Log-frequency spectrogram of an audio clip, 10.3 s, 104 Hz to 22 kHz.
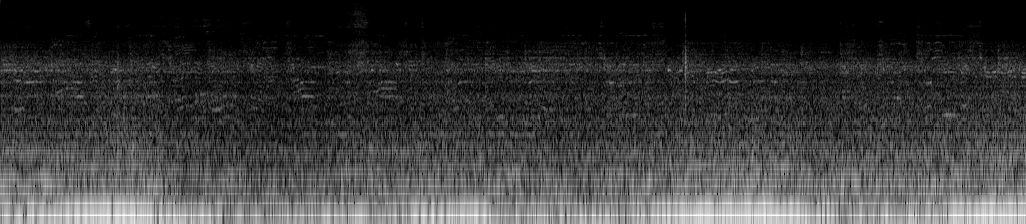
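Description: A 2013 Nissan Cube driving, a steady low engine and road rumble from inside the cabin with slight rises as it pulls ahead, loud and continuous with no clear talk.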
